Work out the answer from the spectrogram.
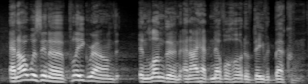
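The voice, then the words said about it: Unusual mixed accent. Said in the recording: “I have a strange accent ... developed a strange accent”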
